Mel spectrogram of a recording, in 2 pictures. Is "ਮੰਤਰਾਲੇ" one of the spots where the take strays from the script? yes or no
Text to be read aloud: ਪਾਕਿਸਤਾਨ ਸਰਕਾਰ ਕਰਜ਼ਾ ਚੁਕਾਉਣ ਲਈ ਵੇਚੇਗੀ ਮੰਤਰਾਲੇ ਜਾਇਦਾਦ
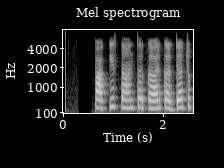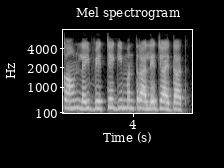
no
